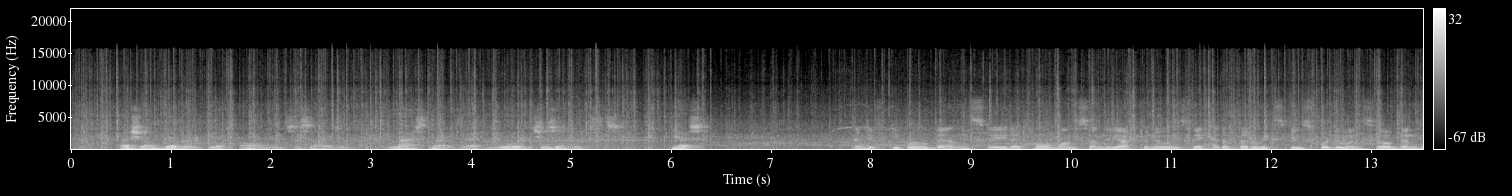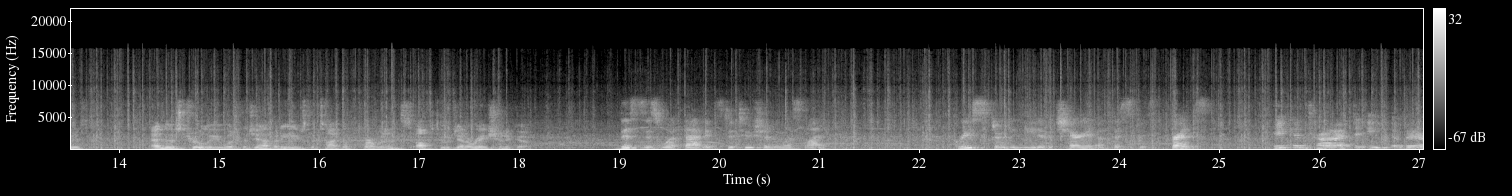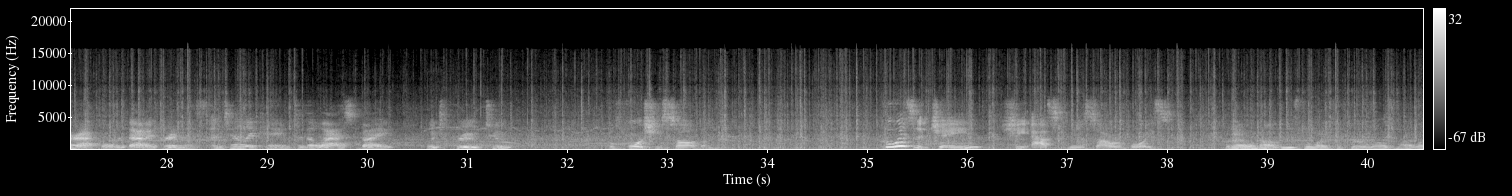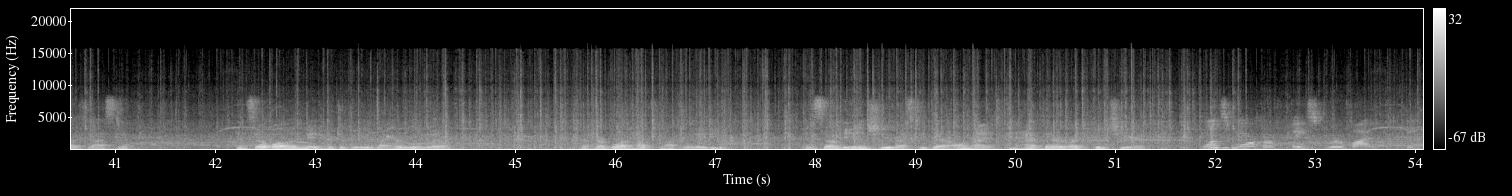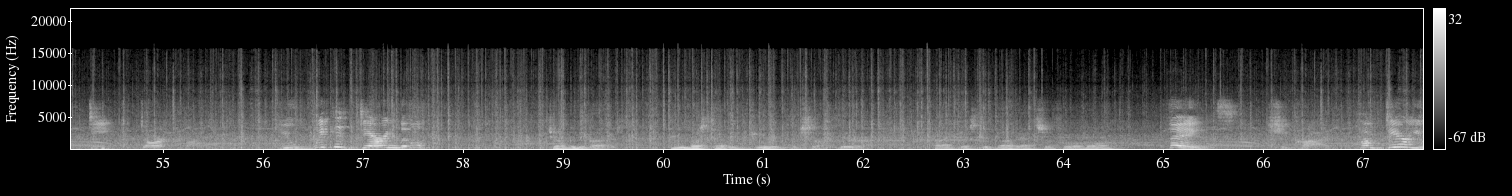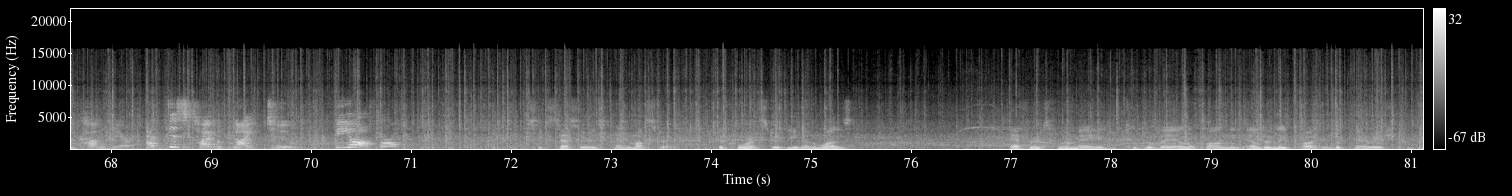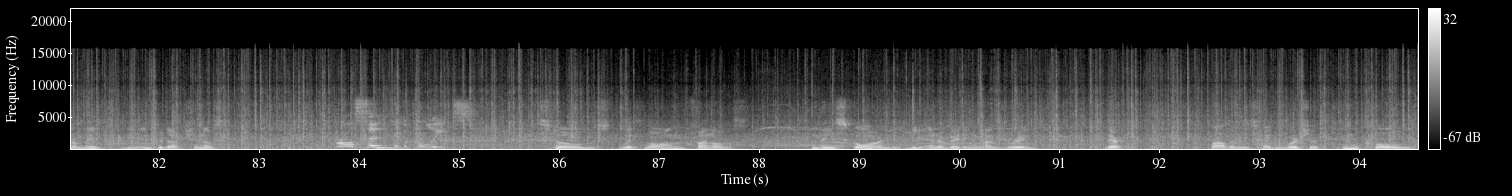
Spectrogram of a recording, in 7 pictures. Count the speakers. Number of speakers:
7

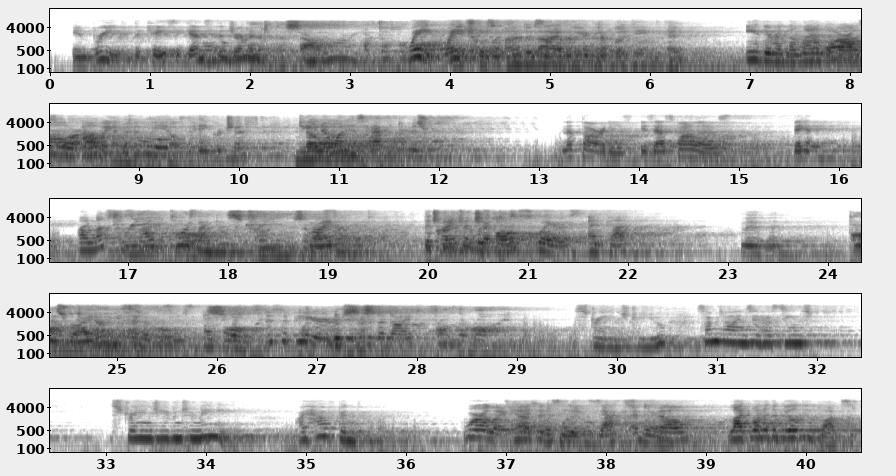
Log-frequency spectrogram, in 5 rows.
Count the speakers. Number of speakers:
7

